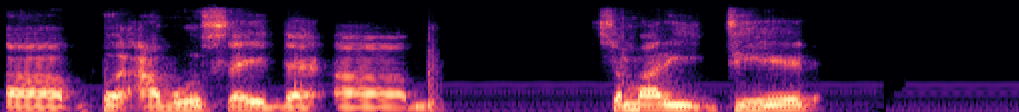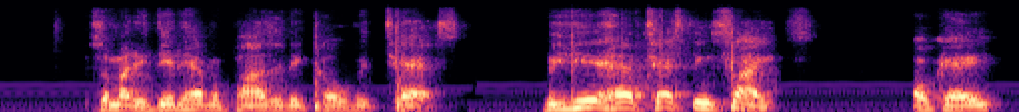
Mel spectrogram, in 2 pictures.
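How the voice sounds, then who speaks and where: A man hosting a casual podcast chat with a hoarse, raspy voice from screaming, talking loudly and emphatically with lots of swearing. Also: mid-range voice, a little slow, pauses often, soft background music, poor audio. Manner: loud, profane, emphatic. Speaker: podcast host.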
